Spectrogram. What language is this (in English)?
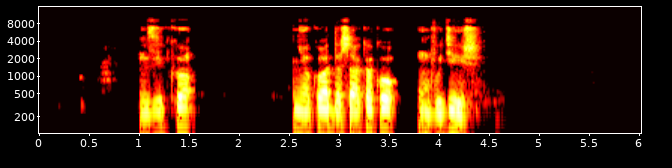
Kinyarwanda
